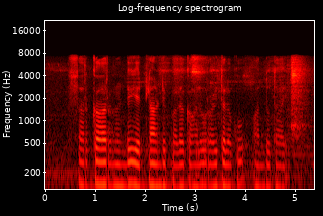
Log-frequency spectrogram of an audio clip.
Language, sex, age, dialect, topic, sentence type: Telugu, male, 18-24, Telangana, agriculture, question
